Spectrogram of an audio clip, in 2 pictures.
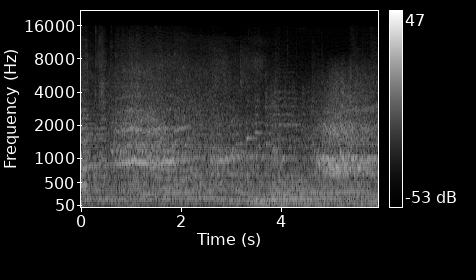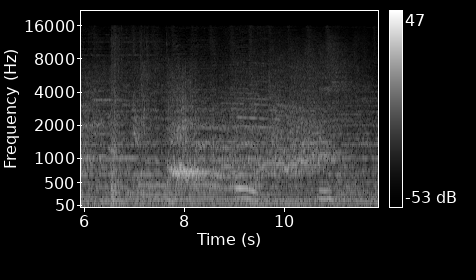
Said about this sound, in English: So there's a bus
